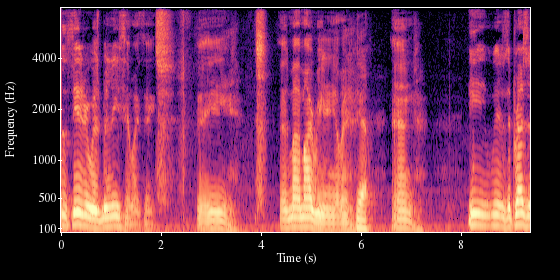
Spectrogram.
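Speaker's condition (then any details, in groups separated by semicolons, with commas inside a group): Parkinson's; worsening, often debilitating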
